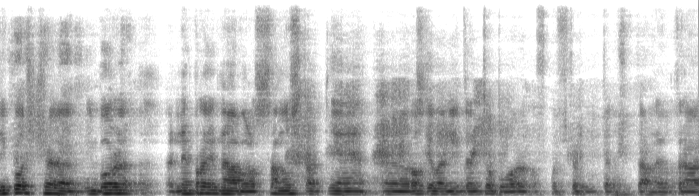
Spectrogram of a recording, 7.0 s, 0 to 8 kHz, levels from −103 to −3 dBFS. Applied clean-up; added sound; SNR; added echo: neural mask model DeepFilterNet 3.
